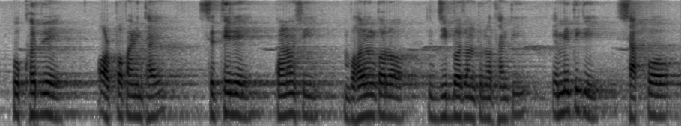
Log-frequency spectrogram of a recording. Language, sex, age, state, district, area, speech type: Odia, male, 45-60, Odisha, Nayagarh, rural, spontaneous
